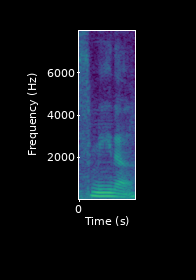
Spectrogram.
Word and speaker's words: Sinema: Kirsten, how do you pronounce her name? Sinema or Samina? I thought it was Samina.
